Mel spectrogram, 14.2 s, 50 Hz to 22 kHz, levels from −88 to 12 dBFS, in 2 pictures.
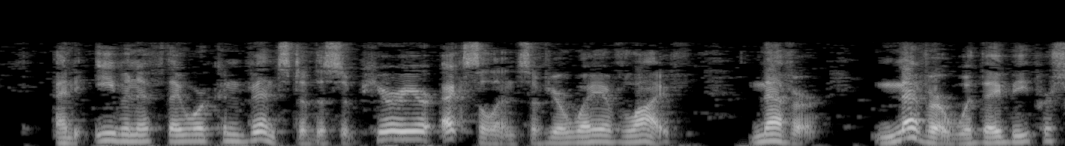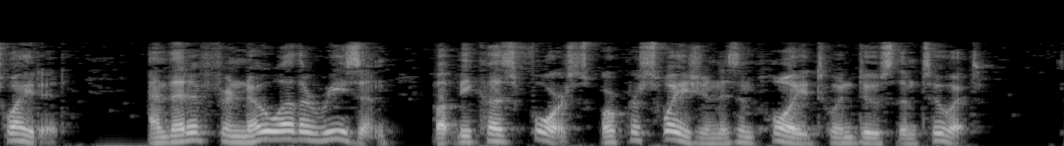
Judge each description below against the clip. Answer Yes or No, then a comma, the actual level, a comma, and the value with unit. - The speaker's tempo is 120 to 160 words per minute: No, average, 170 wpm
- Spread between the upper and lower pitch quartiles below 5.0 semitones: No, wide, 5.6 semitones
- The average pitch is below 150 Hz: Yes, medium, 140 Hz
